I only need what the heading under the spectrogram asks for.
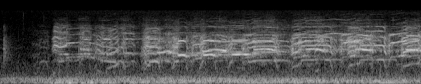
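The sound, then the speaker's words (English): A noisy flock of seagulls and pelicans calls continuously with overlapping harsh, honking cries, fairly loud over a steady low rumble of wind or water, at the edge of a wide mangrove-flanked channel a few miles from an airport while a team unloads a yellow survey boat from its trailer. “Flocks of pelicans and seagulls hover nearby as the team unloads the yellow survey boat from its trailer.”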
